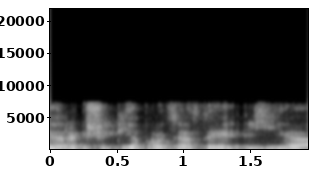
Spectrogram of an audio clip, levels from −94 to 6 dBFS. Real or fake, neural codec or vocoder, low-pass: real; none; 7.2 kHz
